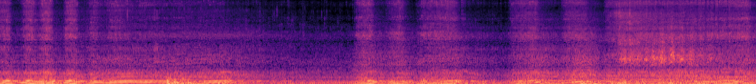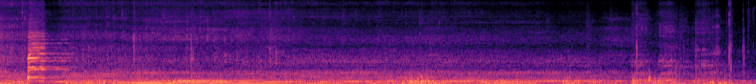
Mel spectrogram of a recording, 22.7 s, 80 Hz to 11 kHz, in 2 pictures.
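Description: Mazda 1800's four-cylinder engine revving up and down as the car pulls away and drives off, with a short sharp sound about halfway through.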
